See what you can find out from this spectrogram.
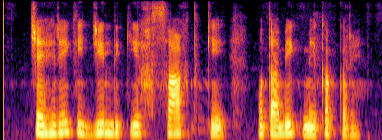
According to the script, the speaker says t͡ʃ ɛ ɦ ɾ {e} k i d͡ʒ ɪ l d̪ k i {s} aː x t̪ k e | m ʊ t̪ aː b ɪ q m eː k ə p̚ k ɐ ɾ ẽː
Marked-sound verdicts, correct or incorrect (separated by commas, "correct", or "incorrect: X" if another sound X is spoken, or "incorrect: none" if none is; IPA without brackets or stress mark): correct, correct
